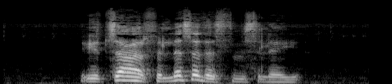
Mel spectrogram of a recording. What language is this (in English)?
Kabyle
